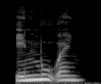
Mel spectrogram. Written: indmuring

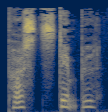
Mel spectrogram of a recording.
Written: poststempel

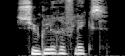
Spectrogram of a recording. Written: cykelrefleks

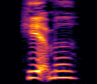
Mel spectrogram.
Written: hermed

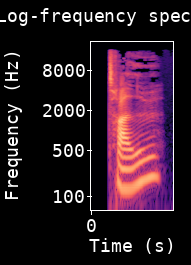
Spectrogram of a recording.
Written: tredive

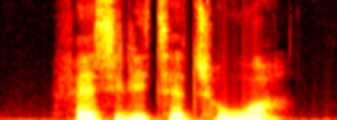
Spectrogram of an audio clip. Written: facilitator

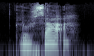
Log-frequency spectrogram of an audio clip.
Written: GLOSSARIET

